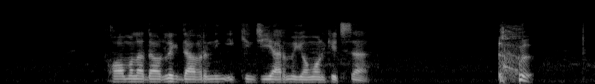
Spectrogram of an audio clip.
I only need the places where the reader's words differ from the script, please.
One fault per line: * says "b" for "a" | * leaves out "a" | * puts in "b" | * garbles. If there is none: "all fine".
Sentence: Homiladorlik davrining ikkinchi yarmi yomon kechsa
all fine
